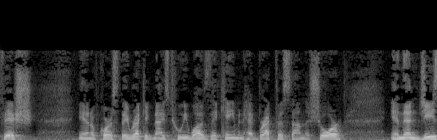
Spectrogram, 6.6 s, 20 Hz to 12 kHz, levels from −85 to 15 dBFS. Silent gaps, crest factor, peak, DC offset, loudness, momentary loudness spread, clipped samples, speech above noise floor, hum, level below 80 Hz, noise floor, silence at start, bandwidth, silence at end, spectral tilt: none; 18 dB; -2 dBFS; under 0.1%; -20 LUFS; 17 LU; under 0.1%; 23 dB; none; -48 dBFS; -41 dBFS; 0 s; 8 kHz; 0 s; -7 dB/octave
